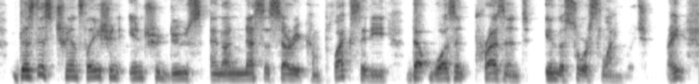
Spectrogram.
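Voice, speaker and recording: A man with a fairly high pitch and lively intonation speaks at a moderate pace with hardly any pauses. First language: Russian. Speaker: localization industry presenter, former translator. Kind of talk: conference presentation. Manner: conversational, frequent 'right?' fillers.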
